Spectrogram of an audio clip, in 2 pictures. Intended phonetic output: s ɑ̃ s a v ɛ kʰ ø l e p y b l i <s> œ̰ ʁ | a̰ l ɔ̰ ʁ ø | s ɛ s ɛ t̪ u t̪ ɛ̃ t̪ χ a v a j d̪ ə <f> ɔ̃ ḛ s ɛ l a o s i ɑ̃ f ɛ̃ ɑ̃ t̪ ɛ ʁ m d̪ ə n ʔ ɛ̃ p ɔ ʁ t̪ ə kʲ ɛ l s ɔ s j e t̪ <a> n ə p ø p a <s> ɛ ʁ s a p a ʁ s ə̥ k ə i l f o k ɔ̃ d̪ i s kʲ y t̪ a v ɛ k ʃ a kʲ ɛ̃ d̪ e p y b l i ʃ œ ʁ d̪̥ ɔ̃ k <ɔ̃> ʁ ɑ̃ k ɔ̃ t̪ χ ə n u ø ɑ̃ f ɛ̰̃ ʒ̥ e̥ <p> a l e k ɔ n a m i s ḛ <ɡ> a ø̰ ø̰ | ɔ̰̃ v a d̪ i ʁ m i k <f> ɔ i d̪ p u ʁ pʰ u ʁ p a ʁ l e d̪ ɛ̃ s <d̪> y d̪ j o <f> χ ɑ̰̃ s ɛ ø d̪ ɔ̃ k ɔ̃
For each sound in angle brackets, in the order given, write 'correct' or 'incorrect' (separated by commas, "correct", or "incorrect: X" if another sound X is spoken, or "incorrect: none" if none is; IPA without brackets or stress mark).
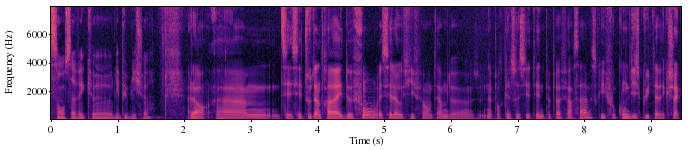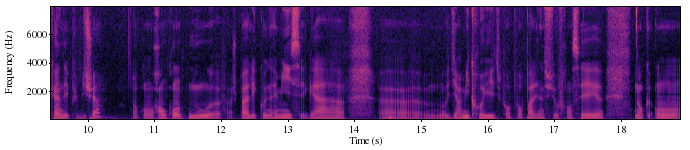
incorrect: ʃ, correct, incorrect: e, incorrect: f, correct, correct, correct, incorrect: χ, incorrect: t̪, correct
